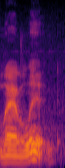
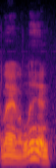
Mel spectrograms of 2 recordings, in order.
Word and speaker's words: Lanolin: that Atlanta line but lanolin you know I know I pronounced that name wrong in the last video but Lana Lynn you know because of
